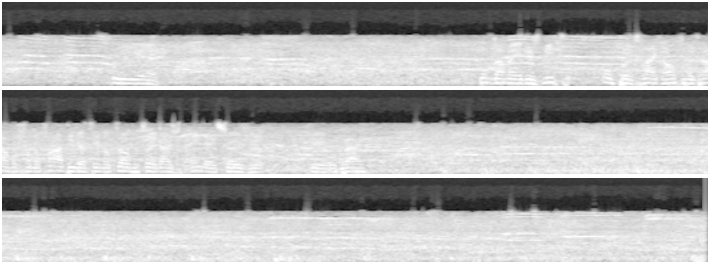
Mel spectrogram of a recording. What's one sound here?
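A large crowd murmurs and chants throughout a big open stadium.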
